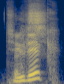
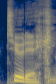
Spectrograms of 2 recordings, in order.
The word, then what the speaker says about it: Tudyk: He said, if you're going to, you know, laud this guy, you have to say his name correctly, because we say Tudyk sometimes. And he was like, think about a porn threesome and not the cool kind. And then that's the way that you pronounce it.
